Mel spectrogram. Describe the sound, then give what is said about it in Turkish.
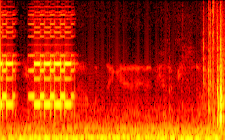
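A telephone rings in two short bell bursts over a low rumbling background, then falls quiet before a brief noisy burst near the end. “Ta ki kaybolmadan önceki gece çalan telefon tekrar çalana kadar.”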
